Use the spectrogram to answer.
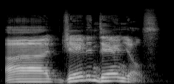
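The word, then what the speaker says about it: Jayden Daniels: Jaden Daniels. Did I say it right? – Yes.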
